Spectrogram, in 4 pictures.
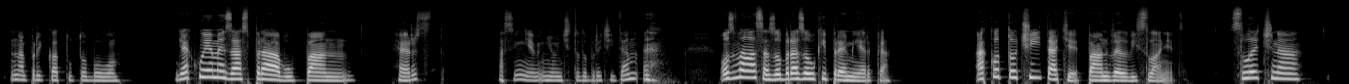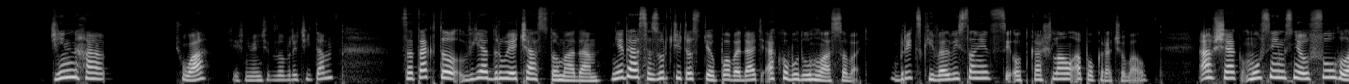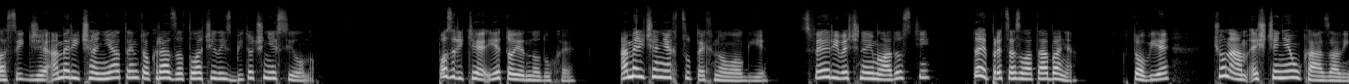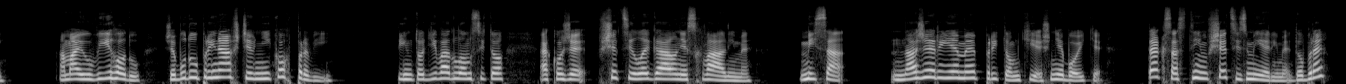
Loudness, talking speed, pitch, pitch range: -19 LUFS, 130 wpm, 250 Hz, 200-285 Hz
